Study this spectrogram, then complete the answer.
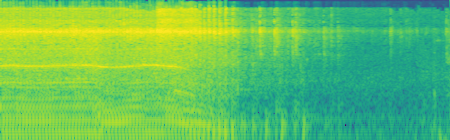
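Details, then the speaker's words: Simpson pressure washer with Honda GCV engine, washing after starting with help: buzzes steadily about two seconds, then sputters and dies; gas still in tank, owner suspects dirty carburetor or old gas. "off again. So, I'm going to check on the gas. There's still gas in it. So, I guess um carburetor is probably a little dirty or dirty old gas dirty carburetor."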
